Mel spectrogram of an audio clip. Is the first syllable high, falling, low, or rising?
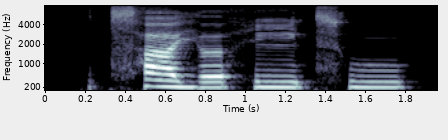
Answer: falling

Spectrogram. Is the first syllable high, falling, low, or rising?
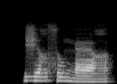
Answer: high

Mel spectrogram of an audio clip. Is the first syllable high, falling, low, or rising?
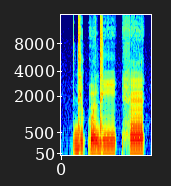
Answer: high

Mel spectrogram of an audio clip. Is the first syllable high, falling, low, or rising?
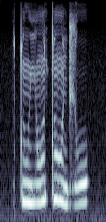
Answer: low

